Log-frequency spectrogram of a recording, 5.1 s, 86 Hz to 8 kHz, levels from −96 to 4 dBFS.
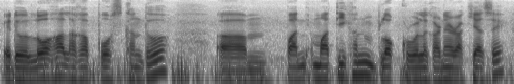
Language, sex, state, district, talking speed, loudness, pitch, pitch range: Nagamese, male, Nagaland, Kohima, 185 wpm, -18 LUFS, 110 Hz, 105-120 Hz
